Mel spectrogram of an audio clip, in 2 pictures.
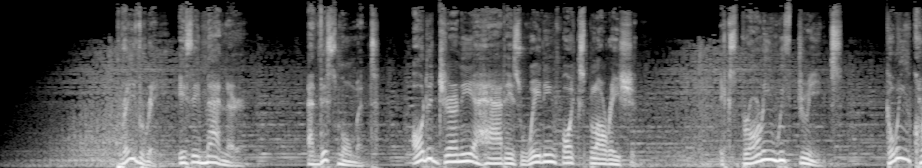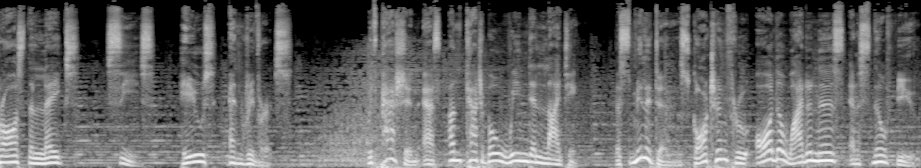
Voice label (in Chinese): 英文（大气磅礴）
